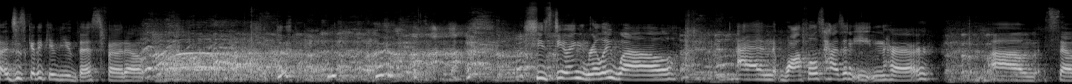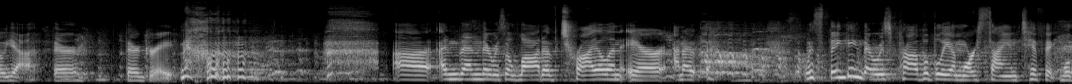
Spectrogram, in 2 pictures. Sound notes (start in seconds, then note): 1.4 audience laughing; 11.4 laughs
